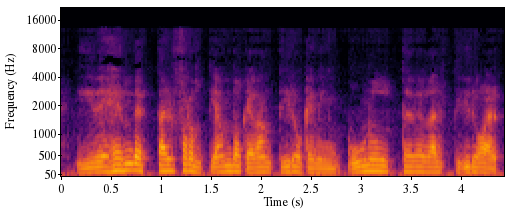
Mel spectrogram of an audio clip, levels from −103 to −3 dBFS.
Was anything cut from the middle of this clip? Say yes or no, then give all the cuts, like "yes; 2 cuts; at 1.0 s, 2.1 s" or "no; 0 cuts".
no; 0 cuts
